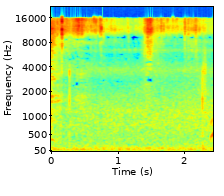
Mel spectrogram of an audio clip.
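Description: Quiet outdoor background with a low, steady rumble and no distinct event.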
